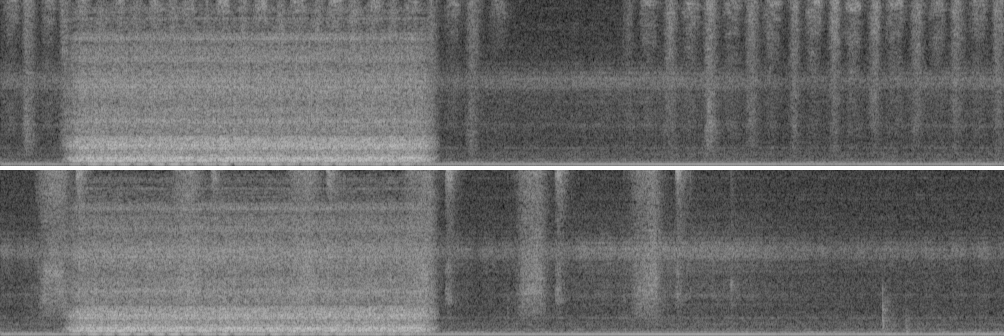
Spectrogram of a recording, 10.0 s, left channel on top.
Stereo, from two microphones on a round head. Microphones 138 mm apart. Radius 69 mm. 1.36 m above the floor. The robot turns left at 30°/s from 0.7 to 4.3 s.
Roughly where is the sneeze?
I don't hear a sneeze.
